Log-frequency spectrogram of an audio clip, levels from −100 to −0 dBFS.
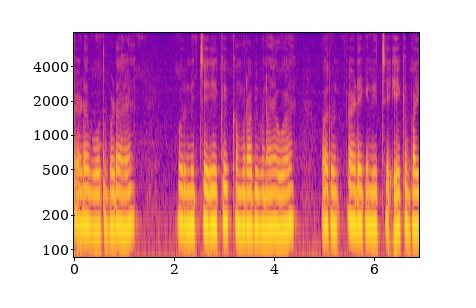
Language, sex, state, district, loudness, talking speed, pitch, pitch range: Hindi, male, Uttarakhand, Tehri Garhwal, -14 LUFS, 155 wpm, 160 Hz, 155-165 Hz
